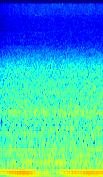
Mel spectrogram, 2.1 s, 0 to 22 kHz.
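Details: A fan on 220 V runs at speed 1 with a steady, even low hum and no rattle or buzz. It had excessive noise at speeds 1 and 2, and a new capacitor fixed it.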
